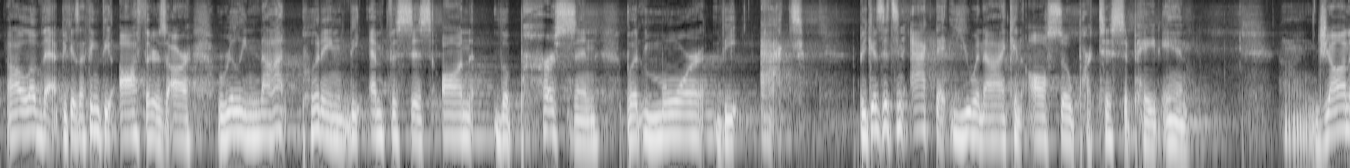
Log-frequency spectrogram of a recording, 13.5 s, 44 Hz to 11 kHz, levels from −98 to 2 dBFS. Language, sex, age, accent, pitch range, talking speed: English, male, 30-49, American, 120-155 Hz, 150 wpm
